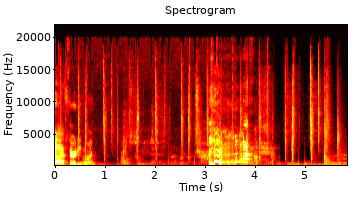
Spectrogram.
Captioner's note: everyone bursts into laughter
